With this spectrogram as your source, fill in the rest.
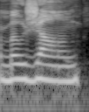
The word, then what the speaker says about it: Mojang: And um I'm afraid I probably mispronounced Mojang. Is it Mojang or Mojang?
